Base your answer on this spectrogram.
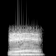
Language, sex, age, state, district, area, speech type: Goan Konkani, female, 30-45, Goa, Ponda, rural, conversation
